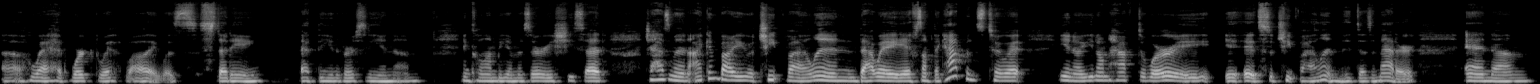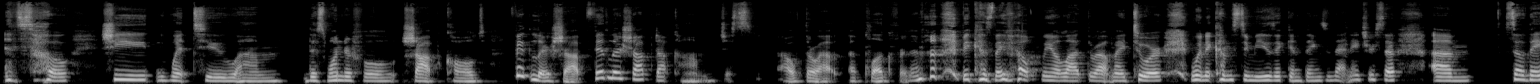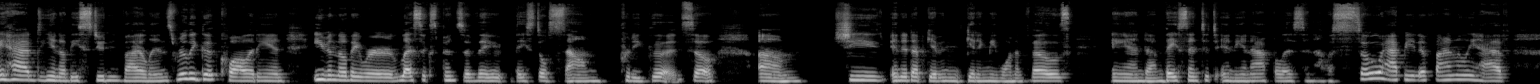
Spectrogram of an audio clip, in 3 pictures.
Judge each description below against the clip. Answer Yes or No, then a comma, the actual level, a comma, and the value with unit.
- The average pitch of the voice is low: No, medium, 170 Hz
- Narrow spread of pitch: No, average, 3.7 semitones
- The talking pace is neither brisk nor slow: Yes, average, 190 wpm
